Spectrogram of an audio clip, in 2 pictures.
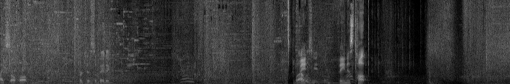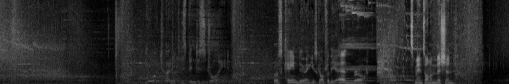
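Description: Game sound effects clash and zap.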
